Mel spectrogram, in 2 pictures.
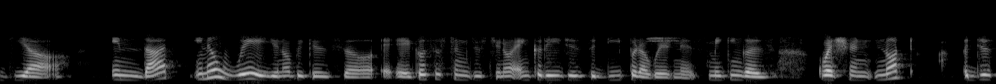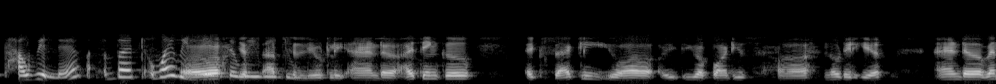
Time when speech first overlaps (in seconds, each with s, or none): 11.8 s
